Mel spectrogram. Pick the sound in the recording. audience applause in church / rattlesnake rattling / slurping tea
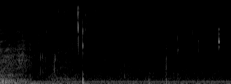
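slurping tea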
